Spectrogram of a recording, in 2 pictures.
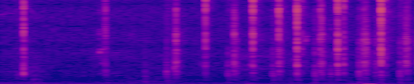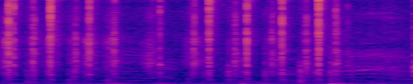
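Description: Rapid, irregular run of small hard clicks and taps, with a few soft low bumps, from paintbrush and plastic painting gear being handled.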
